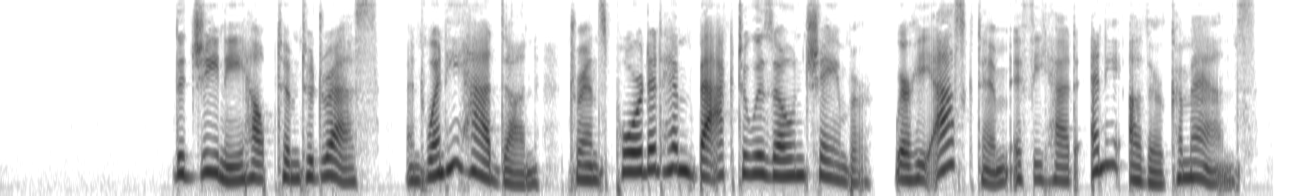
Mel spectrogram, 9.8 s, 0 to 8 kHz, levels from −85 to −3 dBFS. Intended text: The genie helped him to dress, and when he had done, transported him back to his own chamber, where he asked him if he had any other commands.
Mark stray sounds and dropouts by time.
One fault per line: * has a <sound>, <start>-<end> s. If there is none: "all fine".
all fine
